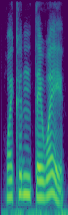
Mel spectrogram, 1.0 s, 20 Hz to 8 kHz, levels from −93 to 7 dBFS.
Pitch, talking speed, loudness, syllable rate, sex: 195 Hz, 235 wpm, -15 LUFS, 4.7 syllables/s, female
